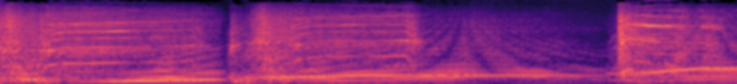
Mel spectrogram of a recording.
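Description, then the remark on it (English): A speeder bike engine whines and climbs in pitch, breaking twice with abrupt gear shifts before rising again. It is loud and continuous, with no voices. “My personal favorite, speeder bike changing gears.”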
